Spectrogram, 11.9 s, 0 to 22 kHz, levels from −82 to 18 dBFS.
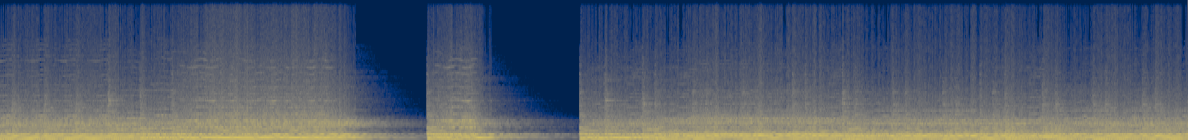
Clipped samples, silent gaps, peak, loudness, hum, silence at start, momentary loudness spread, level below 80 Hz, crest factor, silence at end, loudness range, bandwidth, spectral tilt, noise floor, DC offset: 20%; none; 0 dBFS; -5 LUFS; none; 0 s; 6 LU; -32 dBFS; 4 dB; 0 s; 4 LU; 16 kHz; -5 dB/octave; -29 dBFS; under 0.1%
